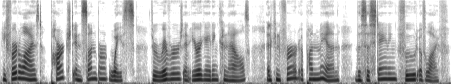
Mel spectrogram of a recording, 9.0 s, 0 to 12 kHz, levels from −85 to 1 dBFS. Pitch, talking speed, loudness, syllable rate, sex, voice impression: 190 Hz, 135 wpm, -17 LUFS, 4.5 syllables/s, female, feminine, gender-neutral, very adult-like, very middle-aged, slightly thin, slightly relaxed, slightly weak, slightly bright, very soft, muffled, slightly halting, slightly cool, very intellectual, very sincere, very calm, slightly mature, friendly, very reassuring, very unique, very elegant, slightly wild, slightly lively, very kind, slightly light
